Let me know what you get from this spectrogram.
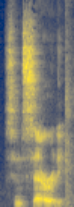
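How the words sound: It is said in an American accent.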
